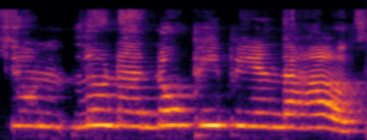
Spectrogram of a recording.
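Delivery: high, loud mock scold; scolding the dog. Owner scolding Luna for peeing indoors, high and loud. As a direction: scold the puppy in a high yelp. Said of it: "I'll yell at Luna".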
